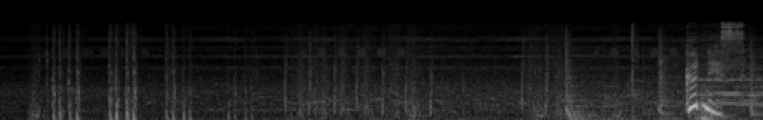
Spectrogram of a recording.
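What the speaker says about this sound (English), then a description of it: "I want to make these horses happy." Horse hooves clip-clop in irregular bursts in Black Desert Online, fairly faint and close, ending with a brief whinny-like neigh near the end.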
